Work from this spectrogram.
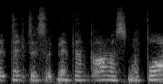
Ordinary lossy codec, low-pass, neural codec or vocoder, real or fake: Opus, 16 kbps; 14.4 kHz; codec, 44.1 kHz, 0.9 kbps, DAC; fake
